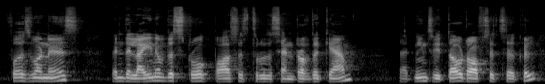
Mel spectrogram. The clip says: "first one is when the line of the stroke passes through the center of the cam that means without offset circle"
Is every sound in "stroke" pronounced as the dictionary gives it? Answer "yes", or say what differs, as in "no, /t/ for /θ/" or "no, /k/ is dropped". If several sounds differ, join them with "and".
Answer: yes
